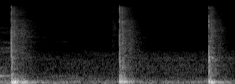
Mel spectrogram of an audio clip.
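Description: Inflatable beach ball bouncing on the concrete floor of an empty swimming pool: two dull thuds about a second apart.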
